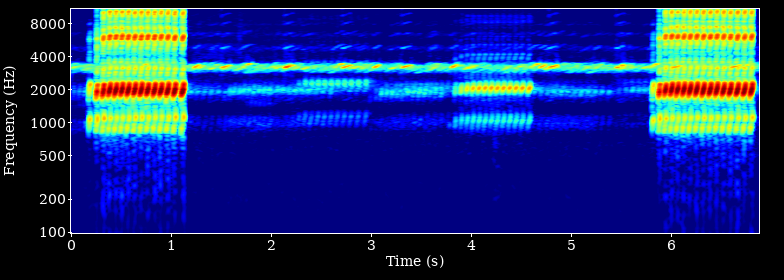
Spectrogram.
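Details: A grey treefrog in Eastham, Massachusetts, on 23 May 2012 gives loud, musical pulsed trills about a second long, with fainter trills from other frogs between them.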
